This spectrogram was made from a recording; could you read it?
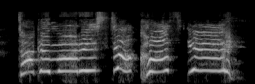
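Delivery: very high, shrill, horrified and furious shout. Turning around to yell someone's name, the speaker does a furious, horrified mom yell. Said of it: "in like the most mom voice, furious, horrified".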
